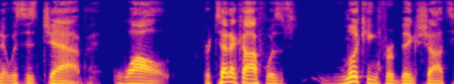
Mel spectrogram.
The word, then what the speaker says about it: Veretennikov: Veretennikov.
